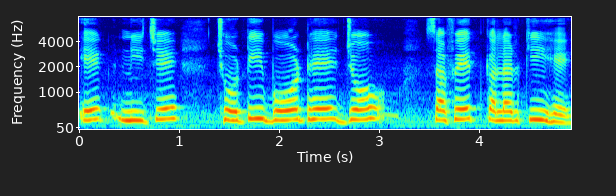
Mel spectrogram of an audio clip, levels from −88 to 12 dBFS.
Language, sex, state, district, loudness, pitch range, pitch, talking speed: Hindi, female, Bihar, East Champaran, -15 LUFS, 245-275 Hz, 265 Hz, 135 wpm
